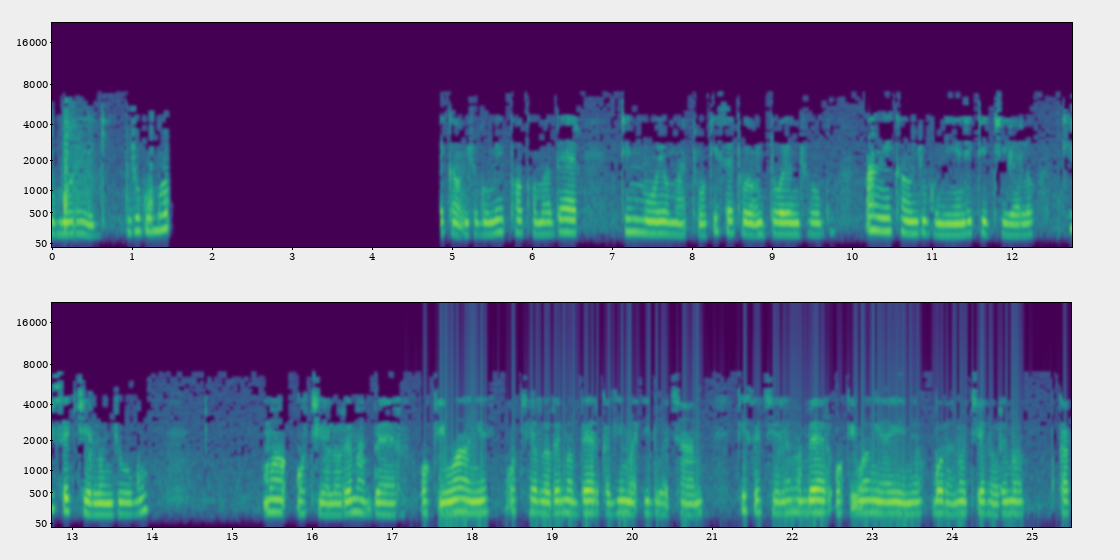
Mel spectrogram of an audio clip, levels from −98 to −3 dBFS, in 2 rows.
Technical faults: AAC compression; audio dropout to silence; filter restarted on every block

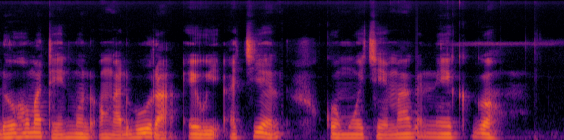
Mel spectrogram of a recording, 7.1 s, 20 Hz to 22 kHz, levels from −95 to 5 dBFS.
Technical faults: repeated buffer

